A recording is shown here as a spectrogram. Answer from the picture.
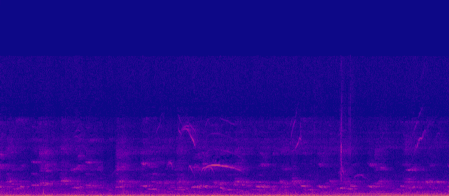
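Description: Many birds chirping and calling, short scattered chirps and whistles, some sliding in pitch, over a steady low background hum. A steadier low hum comes in near the end.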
